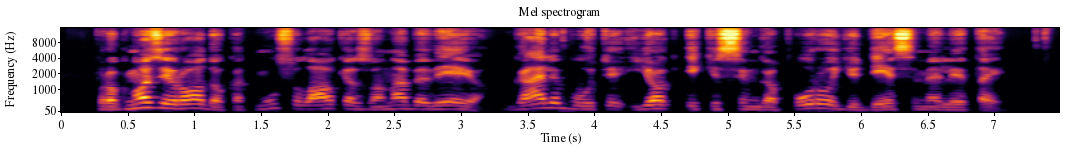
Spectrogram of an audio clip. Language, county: Lithuanian, Marijampolė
